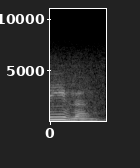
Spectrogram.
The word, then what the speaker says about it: Evelyn: Well, I pronounce it Evelyn.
